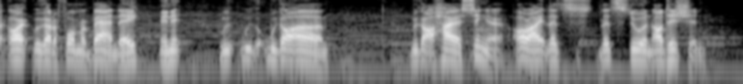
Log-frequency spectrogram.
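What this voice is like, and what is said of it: Weak put-on British accent. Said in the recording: “Why the fuck did I do a British accent? I'm sorry. I'm not good at those.”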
